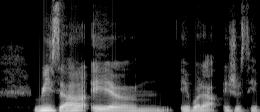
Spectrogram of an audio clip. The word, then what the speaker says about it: RZA: comment ça se prononce?» En fait, ça se prononce comme la chanteuse SZA. Ça se prononce Riza et donc du coup, SZA pour la chanteuse. Riza et voilà.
